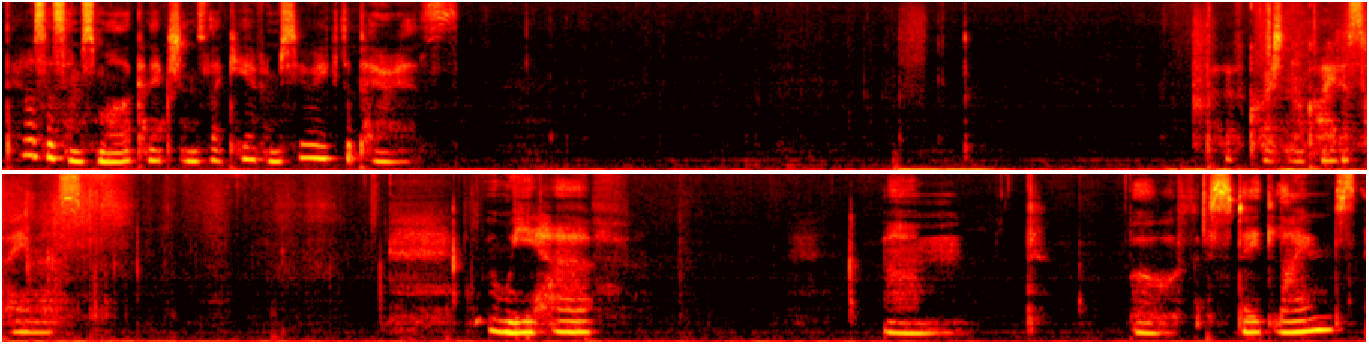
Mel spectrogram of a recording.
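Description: A wooden stick taps and scrapes softly across paper.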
